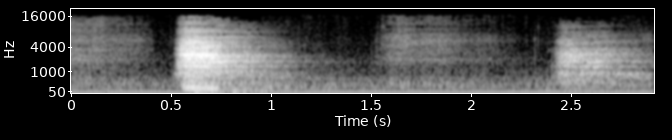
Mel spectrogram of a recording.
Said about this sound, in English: Take a couple of deep breaths first.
